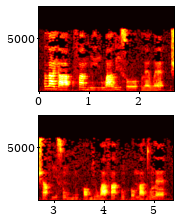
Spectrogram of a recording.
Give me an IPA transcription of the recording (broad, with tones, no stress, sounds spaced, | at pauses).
l a˦ j a˧ | f ã˦ b ĩ˧ j i˧ w a˧ l i˦ s o˧ | l ɛ˨ w ɛ˨˦ | ʃ ã˨ f i˨ s ũ˨ ɡ͡b ĩ˨ h ɔ˨ ɡ ĩ˨ w a˨˦ f ã˧ h ũ˨ h o˧ m a˨ d ũ˨˦ l ɛ˧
